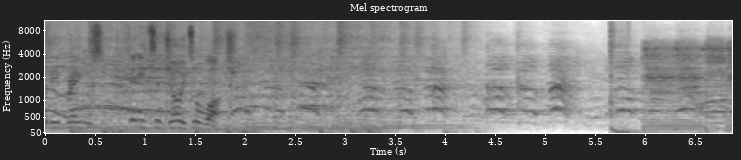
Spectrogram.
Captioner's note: crowd cheering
